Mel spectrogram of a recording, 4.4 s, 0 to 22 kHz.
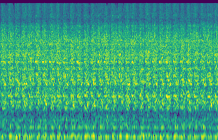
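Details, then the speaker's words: Freshly rebuilt 2JZ engine in a KE70 Corolla cranking on the starter to build oil pressure: sluggish, labouring churn dragged down on each compression stroke, high compression straining the borrowed battery. "It's got a lot of compression because this battery is what come out of the VN, and the VN cranks over so fast. This thing, she's struggling to turn it over."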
